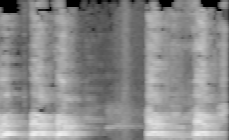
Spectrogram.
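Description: Small dog barking, three short barks in quick succession. It is being chased to be put in its crate, which it knows is coming.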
